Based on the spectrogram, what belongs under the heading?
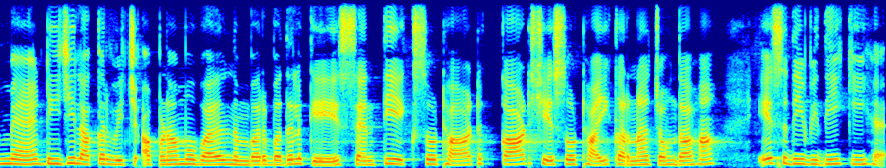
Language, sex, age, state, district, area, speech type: Punjabi, female, 30-45, Punjab, Hoshiarpur, rural, read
